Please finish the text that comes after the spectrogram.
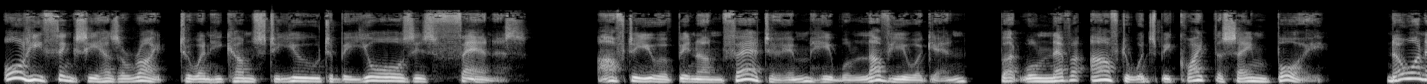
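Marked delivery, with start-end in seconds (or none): none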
